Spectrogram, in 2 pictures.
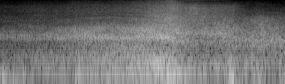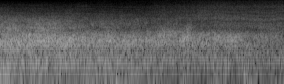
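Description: A vehicle passing by on the highway: its tyre and engine noise swells to a peak about three seconds in, with a single thump about a second later, then slowly fades away.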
